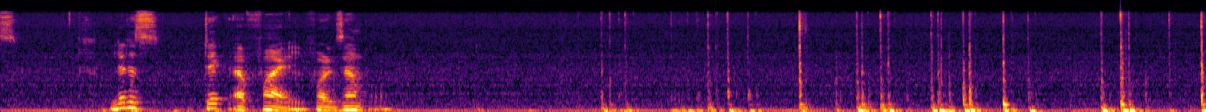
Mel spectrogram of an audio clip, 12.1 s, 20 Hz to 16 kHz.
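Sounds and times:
computer keyboard typing: 6.0s - 10.4s, 11.0s - 11.8s.

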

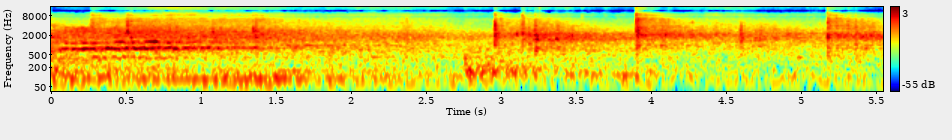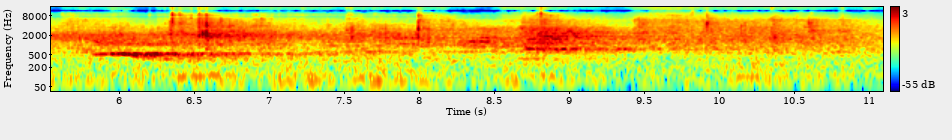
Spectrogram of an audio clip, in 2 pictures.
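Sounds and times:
hockey sticks and puck clacking: 0.0s - 11.0s
arena crowd murmur: 5.8s - 11.0s.

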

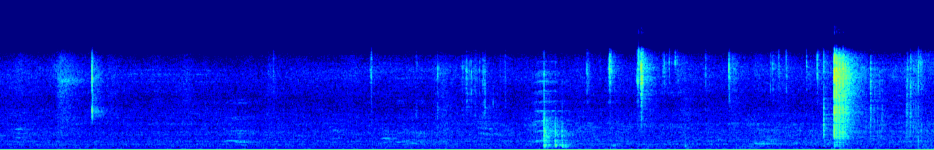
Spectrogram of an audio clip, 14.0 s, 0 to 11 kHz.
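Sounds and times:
small parts tapping on wooden table: 11.6s - 13.9s.

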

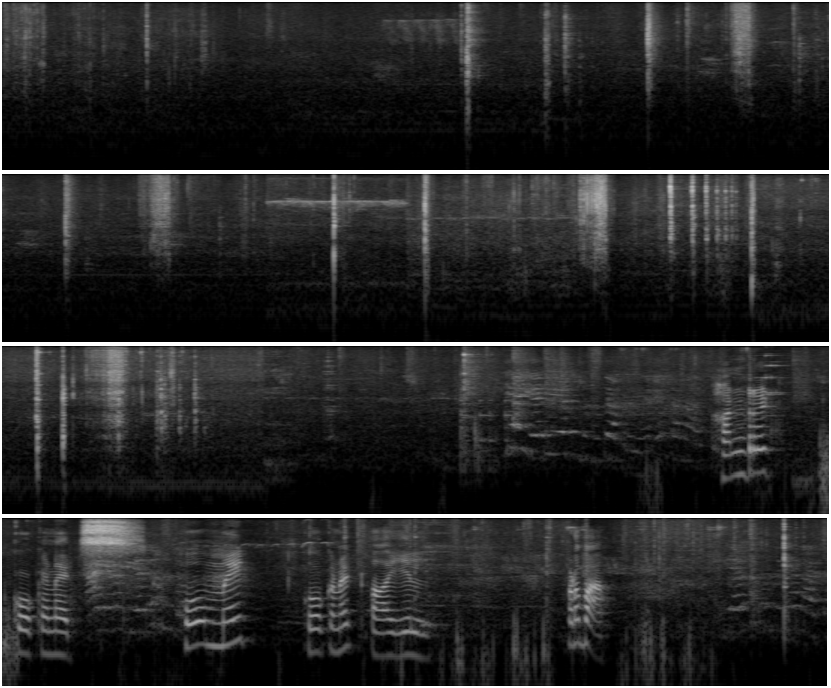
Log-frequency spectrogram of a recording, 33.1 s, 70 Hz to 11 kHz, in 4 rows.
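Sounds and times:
coconuts being chopped: 12.4s - 12.7s.

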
